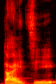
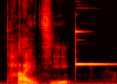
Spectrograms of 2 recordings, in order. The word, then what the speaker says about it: tai chi: misrepresented for example tai chi as it's commonly spelled without an apostrophe is technically representing the sound dai ji and not the correct tai chi another early system that we still somewhat use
